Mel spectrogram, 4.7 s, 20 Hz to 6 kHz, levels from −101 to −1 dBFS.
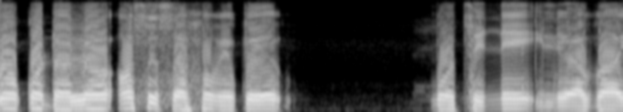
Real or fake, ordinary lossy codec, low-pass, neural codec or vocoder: real; Opus, 64 kbps; 5.4 kHz; none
